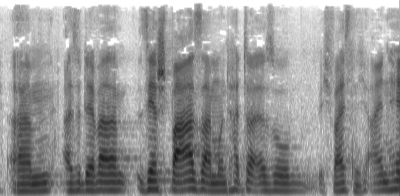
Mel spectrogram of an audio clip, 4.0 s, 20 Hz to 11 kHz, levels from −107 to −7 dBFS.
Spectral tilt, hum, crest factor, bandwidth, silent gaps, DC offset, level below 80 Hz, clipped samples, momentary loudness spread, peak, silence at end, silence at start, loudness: -5.5 dB/octave; none; 20 dB; 10.5 kHz; none; under 0.1%; -70 dBFS; under 0.1%; 11 LU; -6 dBFS; 0 s; 0.1 s; -27 LUFS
